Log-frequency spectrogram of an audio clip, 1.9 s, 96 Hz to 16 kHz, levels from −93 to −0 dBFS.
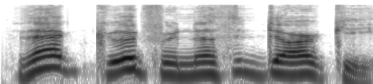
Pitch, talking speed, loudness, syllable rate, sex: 180 Hz, 160 wpm, -17 LUFS, 4.1 syllables/s, male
